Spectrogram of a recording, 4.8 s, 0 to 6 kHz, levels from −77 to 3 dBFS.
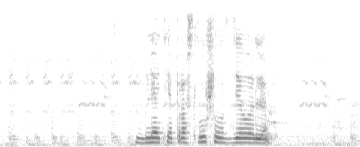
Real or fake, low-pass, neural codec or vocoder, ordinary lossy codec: real; 5.4 kHz; none; none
